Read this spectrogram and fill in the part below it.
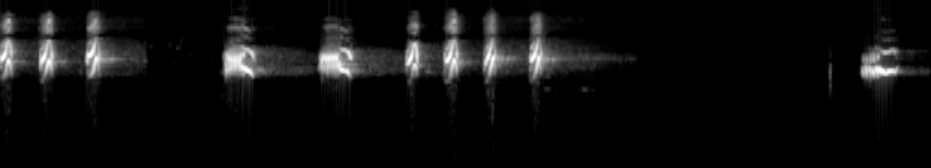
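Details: Chalk-browed mockingbird (Mimus saturninus) singing in the Brazilian caatinga: loud, rich, slurred notes, three quick, two longer swooping, four more in a fast run, then another after a pause.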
